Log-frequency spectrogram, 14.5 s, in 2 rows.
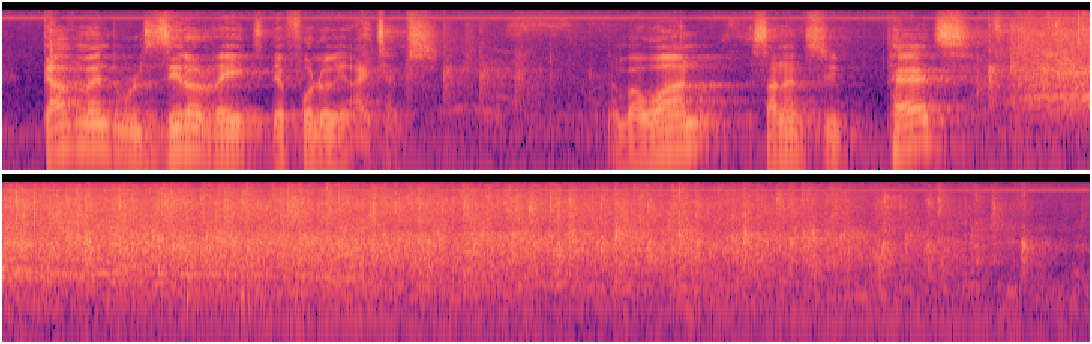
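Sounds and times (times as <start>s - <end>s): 
speech: 0.3s - 3.0s, 4.0s - 6.7s
crowd applause: 6.5s - 14.5s.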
